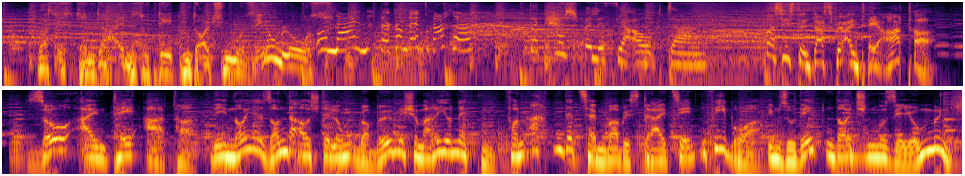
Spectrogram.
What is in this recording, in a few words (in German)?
Radiospot; Marionetten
